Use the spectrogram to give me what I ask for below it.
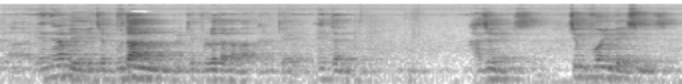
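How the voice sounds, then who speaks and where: A man's voice: medium pitch, slight background noise. A male missionary preaching a sermon, telling stories and asking the congregation questions. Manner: storytelling, asks the congregation questions. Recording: very echoey long-reverb hall, mic far off.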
